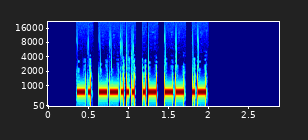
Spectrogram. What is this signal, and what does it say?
Morse code, heard as a keyed tone, about 34 wpm, 700 Hz. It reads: N7AMA
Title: NA SOTA Chaser Callsigns 35wpm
